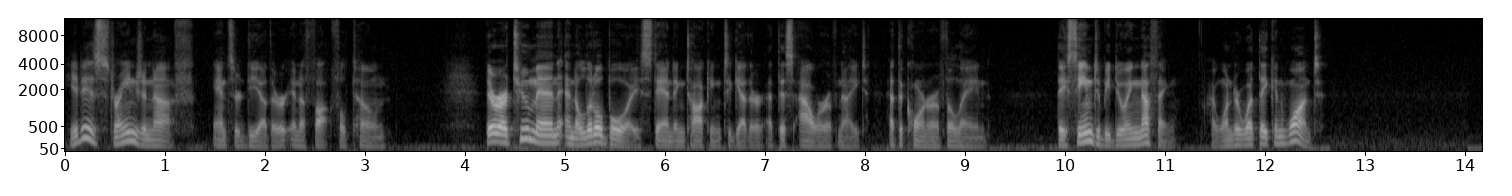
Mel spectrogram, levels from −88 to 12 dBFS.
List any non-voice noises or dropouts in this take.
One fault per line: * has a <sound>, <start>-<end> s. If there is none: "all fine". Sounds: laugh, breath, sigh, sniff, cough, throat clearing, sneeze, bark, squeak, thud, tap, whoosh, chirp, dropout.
all fine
